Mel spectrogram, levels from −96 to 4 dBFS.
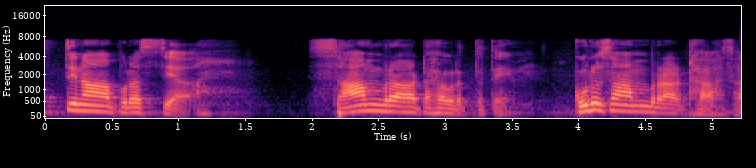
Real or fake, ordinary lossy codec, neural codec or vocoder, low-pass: real; none; none; 7.2 kHz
